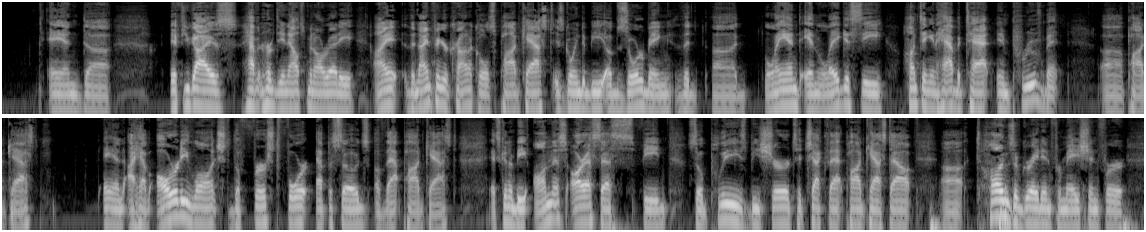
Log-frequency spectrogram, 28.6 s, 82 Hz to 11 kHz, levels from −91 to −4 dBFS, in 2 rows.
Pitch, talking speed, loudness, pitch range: 105 Hz, 140 wpm, -29 LUFS, 95-115 Hz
